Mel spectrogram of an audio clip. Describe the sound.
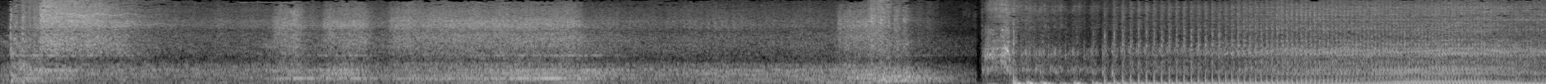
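Engine drone of an investigation pod driving over the moon's dusty, cratered ground. A rushing, noisy texture lasts about six seconds, then gives way to a steady, low, rumbling motor hum that holds to the end.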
